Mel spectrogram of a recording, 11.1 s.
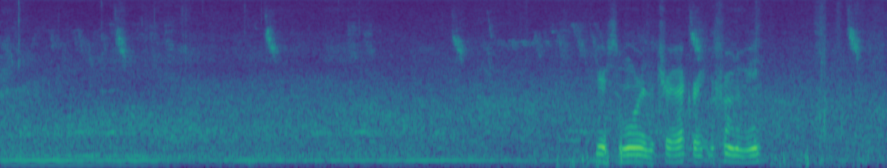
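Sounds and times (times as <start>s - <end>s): small bird chirping: 0.4s - 2.4s, 3.1s - 3.6s, 5.6s - 7.6s.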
